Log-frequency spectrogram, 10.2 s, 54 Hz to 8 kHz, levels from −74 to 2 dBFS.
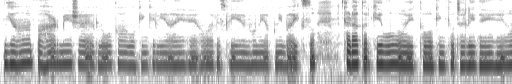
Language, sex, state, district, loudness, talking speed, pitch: Hindi, female, Uttar Pradesh, Etah, -27 LUFS, 160 wpm, 170 Hz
